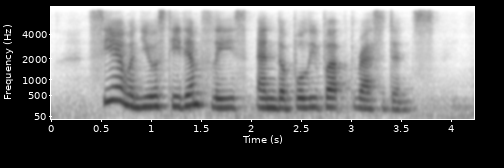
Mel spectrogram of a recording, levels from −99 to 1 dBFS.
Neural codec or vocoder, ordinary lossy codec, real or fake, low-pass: codec, 16 kHz, 0.3 kbps, FocalCodec; none; fake; 7.2 kHz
